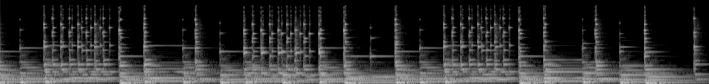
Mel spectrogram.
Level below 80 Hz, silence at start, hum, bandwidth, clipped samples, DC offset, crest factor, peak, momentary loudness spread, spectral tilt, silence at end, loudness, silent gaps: -34 dBFS; 0 s; none; 17 kHz; under 0.1%; 0.1%; 18 dB; -6 dBFS; 4 LU; -4 dB/octave; 0 s; -24 LUFS; none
